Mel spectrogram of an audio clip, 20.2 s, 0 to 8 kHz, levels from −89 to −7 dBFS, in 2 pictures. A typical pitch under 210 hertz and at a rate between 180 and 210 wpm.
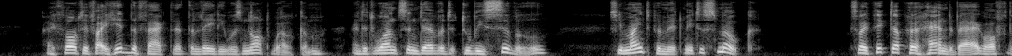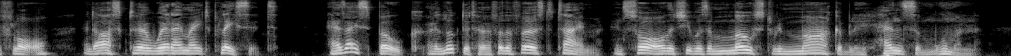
Yes: medium, 140 Hz; average, 190 wpm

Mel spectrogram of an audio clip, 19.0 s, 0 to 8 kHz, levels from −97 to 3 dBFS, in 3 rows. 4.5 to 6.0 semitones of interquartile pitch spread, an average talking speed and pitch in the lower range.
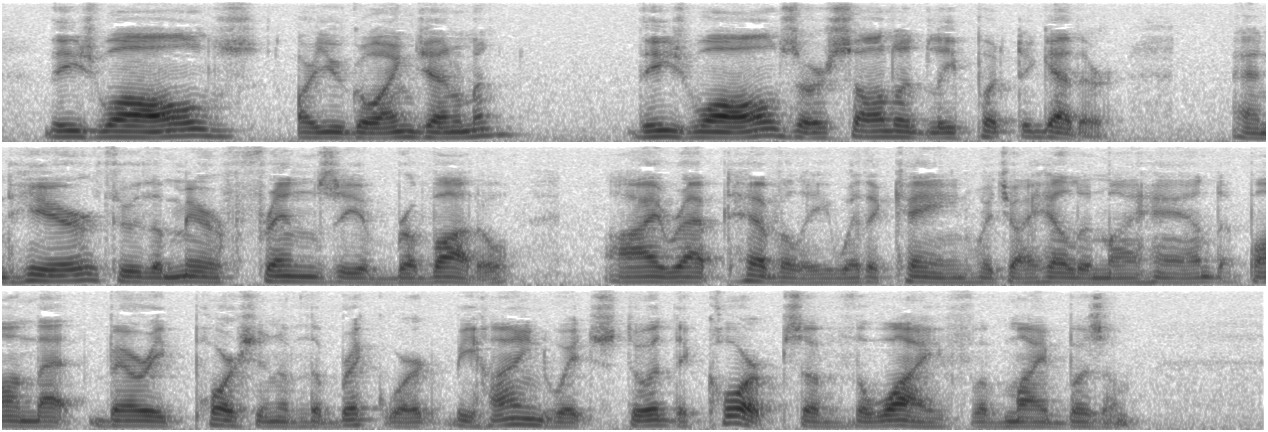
No: average, 3.9 semitones; average, 155 wpm; low, 105 Hz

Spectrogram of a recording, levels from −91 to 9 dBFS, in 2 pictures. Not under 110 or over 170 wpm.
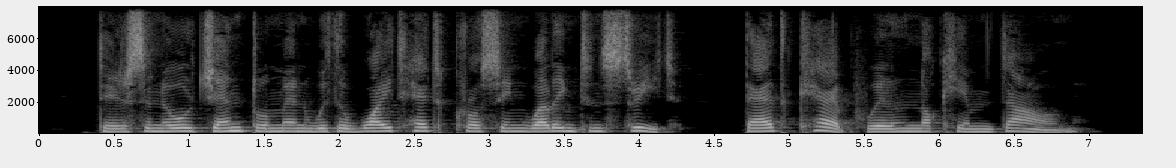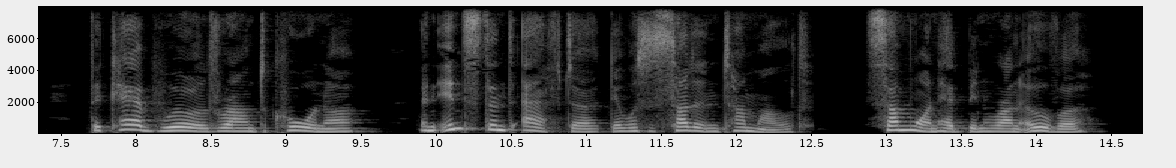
Yes: average, 160 wpm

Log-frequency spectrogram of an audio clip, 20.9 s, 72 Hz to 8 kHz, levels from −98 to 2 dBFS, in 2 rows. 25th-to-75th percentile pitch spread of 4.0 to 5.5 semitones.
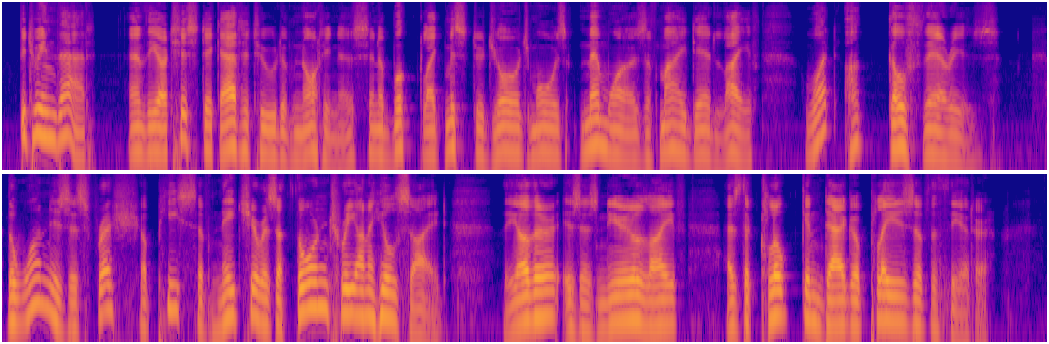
Yes: average, 4.5 semitones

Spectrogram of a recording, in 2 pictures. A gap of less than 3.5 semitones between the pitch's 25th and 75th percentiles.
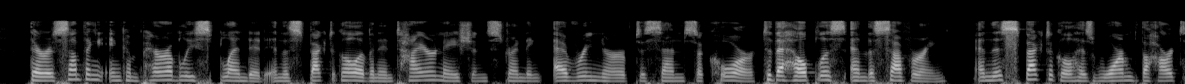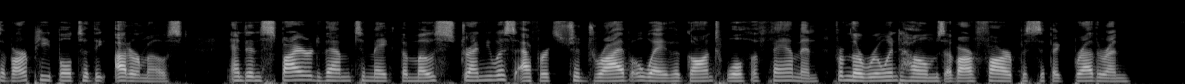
Yes: narrow, 2.6 semitones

